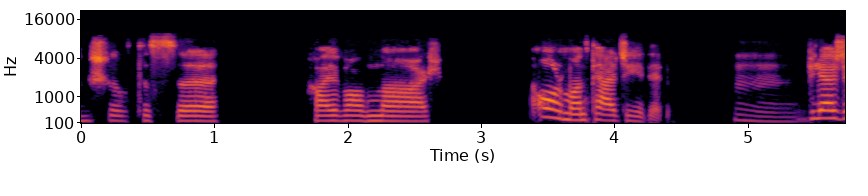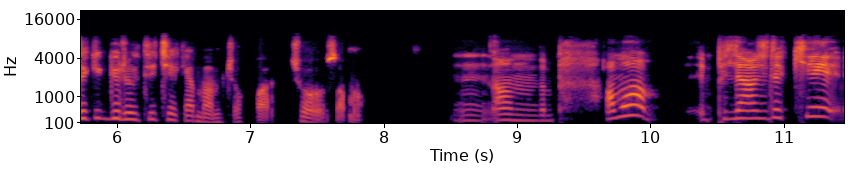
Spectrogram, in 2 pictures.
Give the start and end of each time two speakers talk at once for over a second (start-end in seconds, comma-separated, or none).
none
